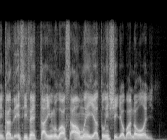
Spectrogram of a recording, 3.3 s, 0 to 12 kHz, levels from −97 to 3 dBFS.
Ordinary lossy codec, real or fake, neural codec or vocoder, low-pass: none; fake; autoencoder, 22.05 kHz, a latent of 192 numbers a frame, VITS, trained on many speakers; 9.9 kHz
